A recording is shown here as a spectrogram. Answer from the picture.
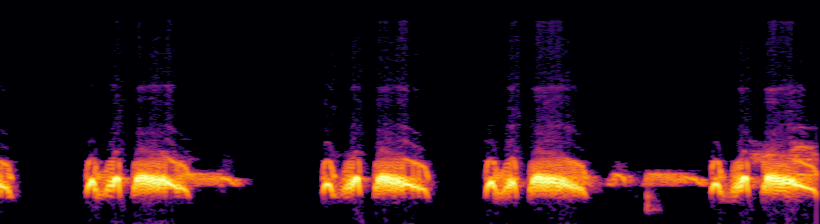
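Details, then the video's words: Spotted dove performing thúc gù coos meant to rouse decoy birds: four phrases, each a quick double note and a drawn-out falling coo, some trailing into soft low purring, spaced about a second apart. "tiếng cu gáy/ cu gáy thúc gù bài bản dùng kích bổi hiệu quả"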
